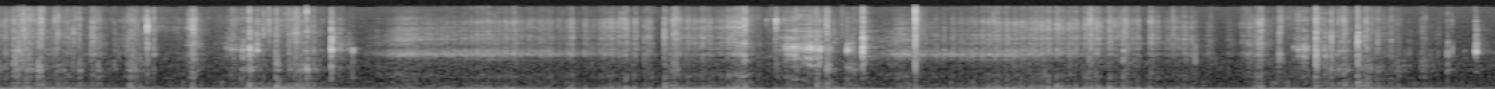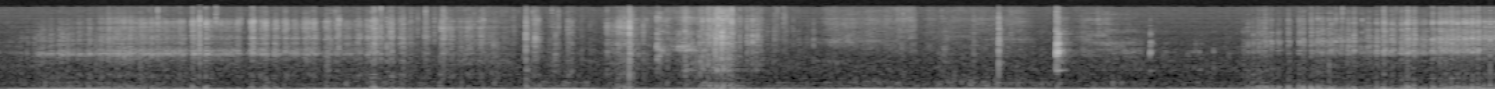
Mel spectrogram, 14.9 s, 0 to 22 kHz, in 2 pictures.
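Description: A utility knife blade shaves the edge of a solid, dry, pale light green bar of soap held in the hand. The result is a steady run of crisp, dry scraping and crackling strokes that swell and fade, with a bright hiss concentrated around 2 kHz. The sound is quiet throughout, with no speech.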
